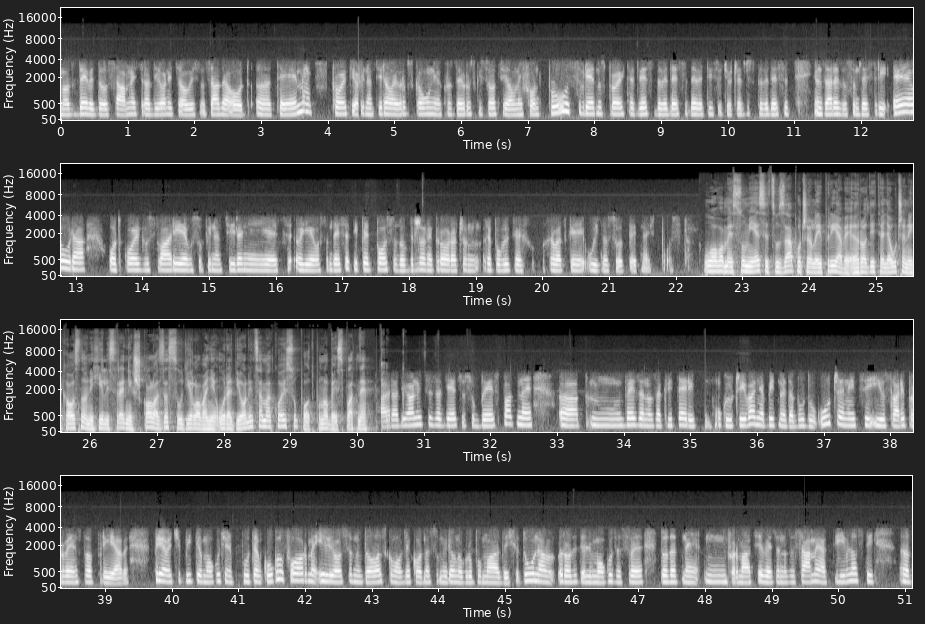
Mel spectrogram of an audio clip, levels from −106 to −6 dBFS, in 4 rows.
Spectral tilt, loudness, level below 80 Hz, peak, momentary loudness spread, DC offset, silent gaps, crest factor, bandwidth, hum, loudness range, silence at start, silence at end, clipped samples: -5.5 dB/octave; -15 LUFS; -50 dBFS; 0 dBFS; 7 LU; under 0.1%; none; 14 dB; 16 kHz; none; 2 LU; 0 s; 0 s; under 0.1%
